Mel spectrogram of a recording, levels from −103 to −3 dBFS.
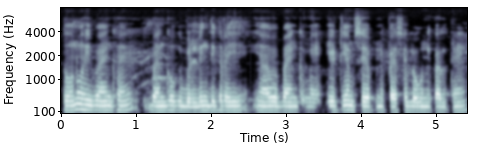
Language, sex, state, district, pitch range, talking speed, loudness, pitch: Hindi, male, Uttar Pradesh, Hamirpur, 120-130 Hz, 230 wpm, -15 LUFS, 125 Hz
